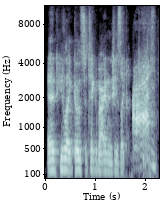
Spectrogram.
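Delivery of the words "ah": loud, higher "ah"; a short, loud open-mouthed ah; mimed open-mouth "ah". Acted. Opens mouth for the bite.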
